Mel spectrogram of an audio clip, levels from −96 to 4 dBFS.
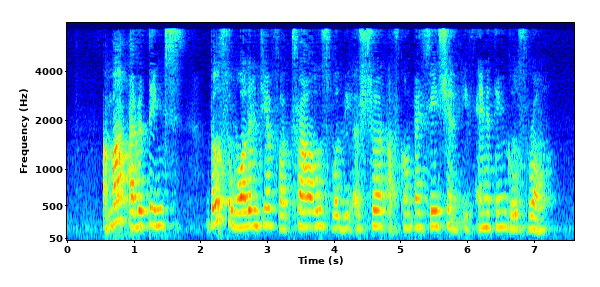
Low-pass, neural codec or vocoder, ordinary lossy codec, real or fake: none; codec, 16 kHz, 1.1 kbps, Voila-Tokenizer; none; fake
